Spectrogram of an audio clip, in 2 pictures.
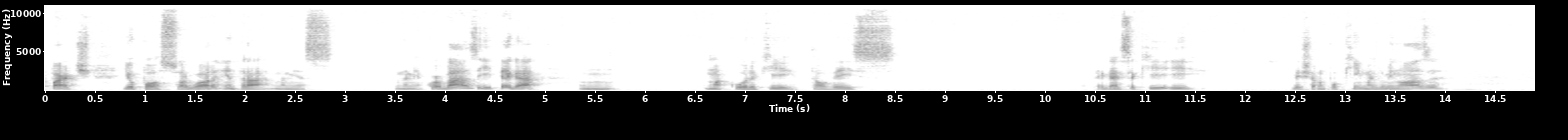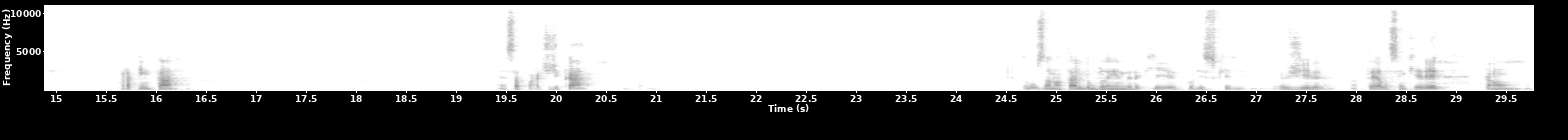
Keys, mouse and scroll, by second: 1.5 click, 2.5 b, 6.0 ctrl+middle click, 7.9 ctrl+click, 10.2 ctrl+click, 11.5 l, 12.9 shift+click, 13.8-15.1 shift+drag, 15.5 click, 16.5 click, 17.3 shift+click, 18.3 shift+click, 19.6 shift+middle click, 20.1 shift+click, 21.5 ctrl+alt+v, 22.1 ctrl+middle click, 22.7 ctrl+middle click, 23.6 click, 24.0-25.4 drag, 26.0 click, 26.9-29.0 ctrl+middle drag, 29.6 ctrl+alt+v.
